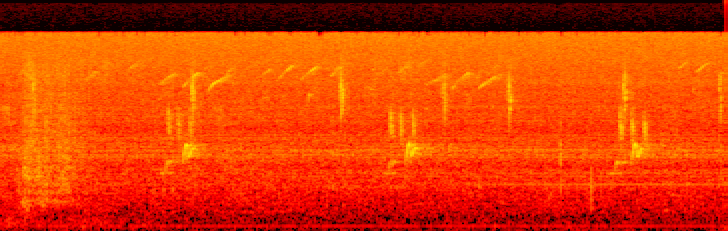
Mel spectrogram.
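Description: A bird calling over and over, a short rising note with a few clicks about every two seconds, with faint high chirps in between. A brief rush of noise sounds just after the start, over a steady hiss.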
